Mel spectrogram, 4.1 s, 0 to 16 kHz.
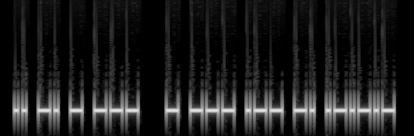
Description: Morse code, heard as a keyed tone, about 30 wpm, 700 Hz. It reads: INTO TOWN.
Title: Sentences from Top 1000 Words - Review Part 6 - 30wpm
